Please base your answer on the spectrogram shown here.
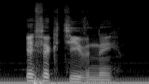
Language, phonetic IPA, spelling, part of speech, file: Russian, [ɪfʲɪkˈtʲivnɨj], эффективный, adjective, Ru-эффективный.ogg
- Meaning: 1. effective, efficacious 2. efficient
